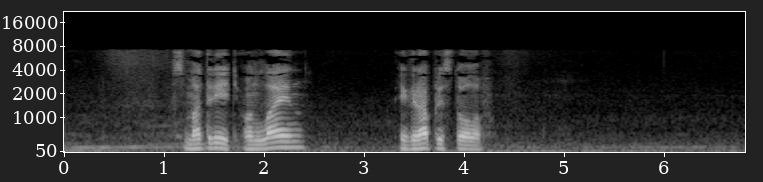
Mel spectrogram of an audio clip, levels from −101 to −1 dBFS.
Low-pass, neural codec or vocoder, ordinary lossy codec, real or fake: 7.2 kHz; none; MP3, 32 kbps; real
